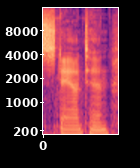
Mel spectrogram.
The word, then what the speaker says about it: Staunton: here uh it looks like the pron the pronunciation on this is Stanton Stanton is an independent city in the US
